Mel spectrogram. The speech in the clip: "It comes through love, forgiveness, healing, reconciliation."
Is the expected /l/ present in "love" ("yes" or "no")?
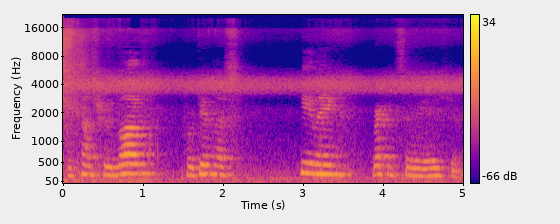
yes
